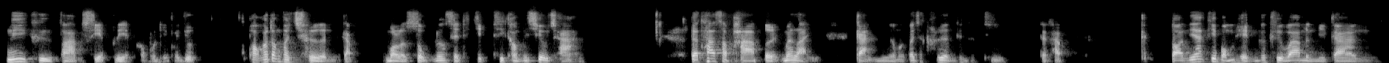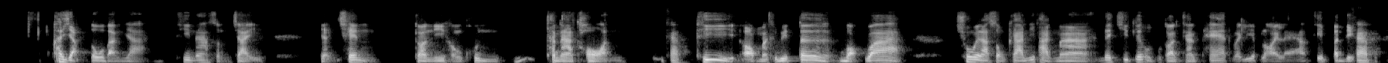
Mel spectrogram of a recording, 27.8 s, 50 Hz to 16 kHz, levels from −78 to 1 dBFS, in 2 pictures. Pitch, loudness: 115 Hz, -19 LUFS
